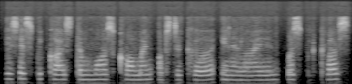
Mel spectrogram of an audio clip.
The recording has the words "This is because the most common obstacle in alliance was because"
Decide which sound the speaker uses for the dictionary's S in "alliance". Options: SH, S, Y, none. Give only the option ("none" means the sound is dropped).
none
